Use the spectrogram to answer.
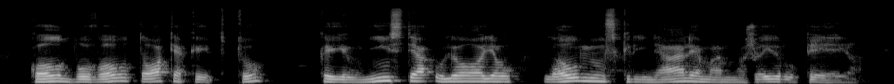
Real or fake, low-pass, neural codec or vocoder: fake; 14.4 kHz; codec, 44.1 kHz, 3.4 kbps, Pupu-Codec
